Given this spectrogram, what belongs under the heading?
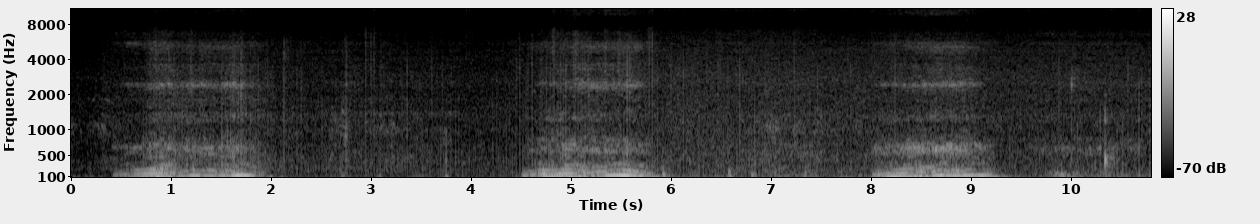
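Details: Snoring.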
